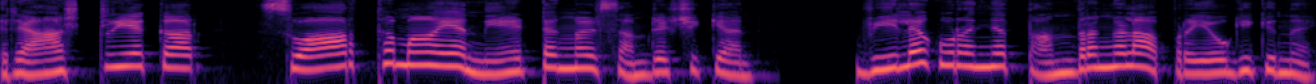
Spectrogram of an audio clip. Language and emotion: Malayalam, disgusted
